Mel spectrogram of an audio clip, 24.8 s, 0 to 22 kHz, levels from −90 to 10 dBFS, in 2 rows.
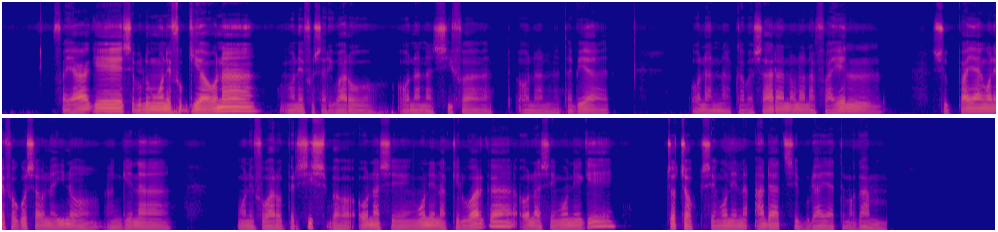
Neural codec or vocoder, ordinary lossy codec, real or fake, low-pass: none; none; real; none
